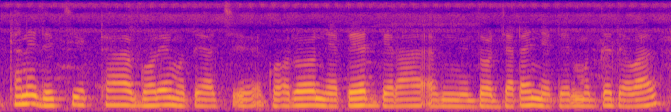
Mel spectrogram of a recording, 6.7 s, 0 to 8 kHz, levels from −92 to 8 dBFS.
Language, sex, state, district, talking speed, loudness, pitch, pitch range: Bengali, female, Assam, Hailakandi, 125 wpm, -17 LUFS, 180 Hz, 170-190 Hz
